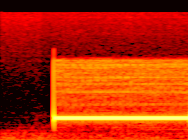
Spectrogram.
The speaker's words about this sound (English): I think we should give him a call. All right. It's ringing. Okay. I hope he picks up.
